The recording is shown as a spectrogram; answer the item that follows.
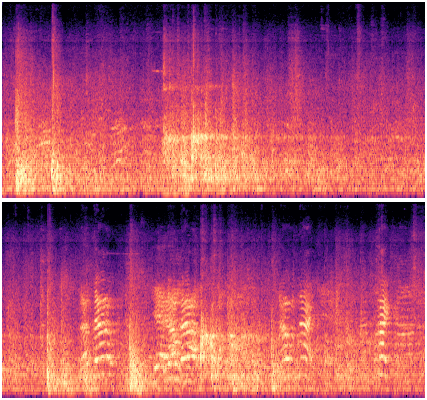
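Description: Bowling alley clatter: sharp knocks and thuds of bowling balls and pins, twice just after the start and again about seven seconds in, with voices chattering in the background.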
